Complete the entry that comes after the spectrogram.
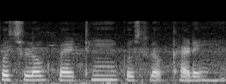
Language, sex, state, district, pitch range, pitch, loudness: Hindi, female, Uttar Pradesh, Lucknow, 190-210 Hz, 200 Hz, -16 LUFS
